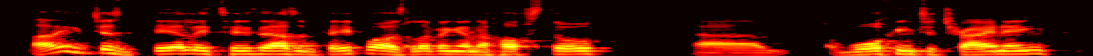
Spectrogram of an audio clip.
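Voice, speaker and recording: In a New Zealand accent, the speaker moves at a fairly quick pace with ordinary pitch variation. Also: man, fairly high pitch for a man. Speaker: professional footballer. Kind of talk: interview. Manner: casual, with many fillers.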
